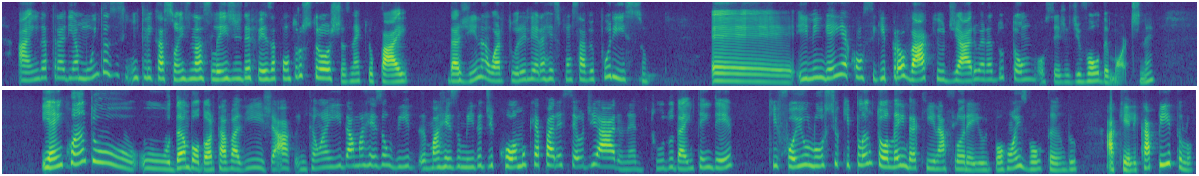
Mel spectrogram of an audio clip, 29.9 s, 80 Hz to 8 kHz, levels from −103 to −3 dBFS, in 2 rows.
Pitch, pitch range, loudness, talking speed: 255 Hz, 215-295 Hz, -26 LUFS, 165 wpm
